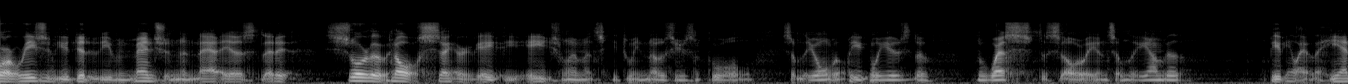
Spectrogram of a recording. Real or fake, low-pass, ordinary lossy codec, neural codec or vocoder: fake; 7.2 kHz; MP3, 64 kbps; autoencoder, 22.05 kHz, a latent of 192 numbers a frame, VITS, trained on many speakers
